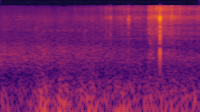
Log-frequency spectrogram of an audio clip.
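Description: A small fire crackles.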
